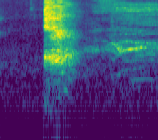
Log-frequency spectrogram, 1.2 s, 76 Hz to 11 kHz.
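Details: A 2-year-old toddler gives one short, forced cough to get cough syrup; the parent says the child has no cough. This is a deliberate, voluntary fake cough with no sign of illness.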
